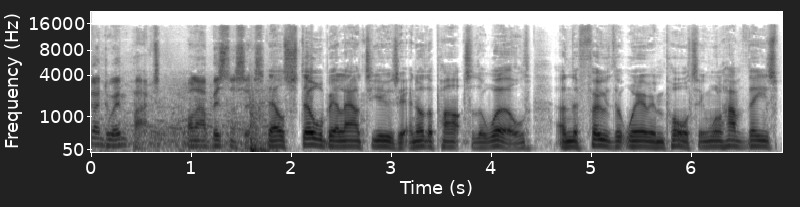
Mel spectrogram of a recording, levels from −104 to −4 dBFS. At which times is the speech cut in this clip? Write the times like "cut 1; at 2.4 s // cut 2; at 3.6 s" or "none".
cut 1; at 1.6 s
